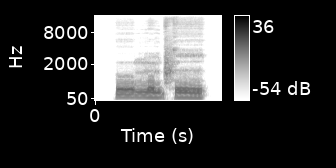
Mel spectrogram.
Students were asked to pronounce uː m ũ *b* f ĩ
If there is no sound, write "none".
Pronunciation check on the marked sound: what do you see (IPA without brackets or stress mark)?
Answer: b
